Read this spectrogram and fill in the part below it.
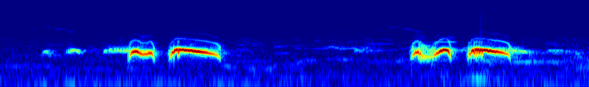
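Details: Lure spotted dove cooing to stir other doves, voice style 'giọng son': two phrases a couple of seconds apart, each a stuttered double coo ending in a long falling note.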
